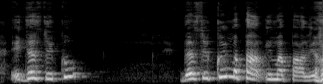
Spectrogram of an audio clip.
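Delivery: high, loud burst of excitement; sudden excitement. Real, not acted. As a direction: blurt it out as it hits you. Djinn suddenly speaks, excited telling. (excitation soudaine)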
